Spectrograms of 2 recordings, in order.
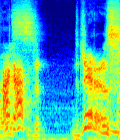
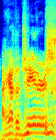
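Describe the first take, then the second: First: It is said in a Joker impression. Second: It is said in a non-Joker voice.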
